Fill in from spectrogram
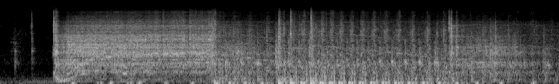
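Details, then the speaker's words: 1979 Kohler K301 12 hp primed with dribbled fuel: fires briefly, then stumbles into ragged pops and dies; fuel starvation, suspected dry or bad fuel pump or gummed carb; main jet found corroded and plugged, float bowl gasket leaking. "the fuel pump is probably dry so it's not sucking the fuel up probably otherwise it's just a bad fuel pump or the carb is gummed up"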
